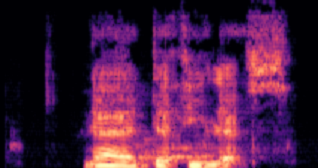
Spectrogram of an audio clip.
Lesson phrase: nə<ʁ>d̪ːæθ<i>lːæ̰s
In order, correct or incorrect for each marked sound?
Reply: incorrect: ʕ, correct

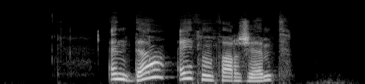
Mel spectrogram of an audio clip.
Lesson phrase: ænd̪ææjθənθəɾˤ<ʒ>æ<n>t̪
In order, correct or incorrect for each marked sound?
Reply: correct, incorrect: m

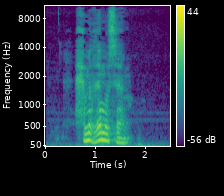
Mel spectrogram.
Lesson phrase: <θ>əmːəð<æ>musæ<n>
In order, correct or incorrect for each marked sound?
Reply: incorrect: ħ, correct, incorrect: m

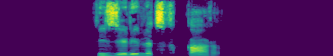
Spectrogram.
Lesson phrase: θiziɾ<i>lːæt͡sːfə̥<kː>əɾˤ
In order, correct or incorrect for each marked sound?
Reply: correct, incorrect: qː

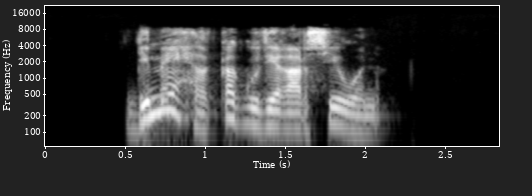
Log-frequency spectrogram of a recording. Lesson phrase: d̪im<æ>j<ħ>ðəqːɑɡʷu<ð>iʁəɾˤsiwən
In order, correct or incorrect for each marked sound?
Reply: correct, correct, correct

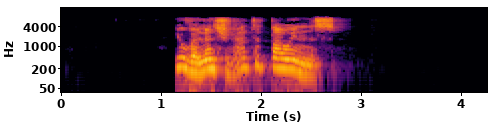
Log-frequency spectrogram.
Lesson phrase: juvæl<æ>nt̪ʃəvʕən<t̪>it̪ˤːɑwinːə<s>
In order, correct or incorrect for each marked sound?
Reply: correct, correct, correct

